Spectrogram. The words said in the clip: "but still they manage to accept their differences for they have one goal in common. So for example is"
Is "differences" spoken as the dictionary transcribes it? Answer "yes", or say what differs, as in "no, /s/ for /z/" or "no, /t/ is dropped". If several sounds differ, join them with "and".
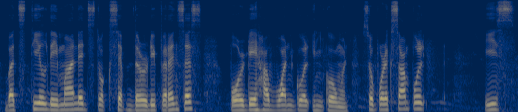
no, /s/ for /z/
